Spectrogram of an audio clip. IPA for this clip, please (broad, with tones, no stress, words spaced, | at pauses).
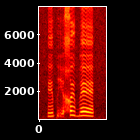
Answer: ɪ˩˥pḭ˥˨ χɨ˥˨bɛ˥˨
